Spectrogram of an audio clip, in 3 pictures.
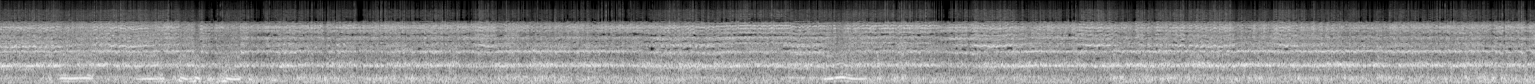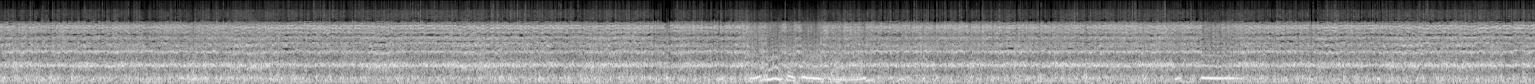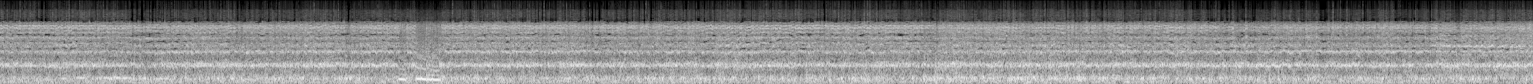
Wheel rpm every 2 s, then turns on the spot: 220, 230, 230, 230, 230, 220, 220, 230, 240, 230, 230, 230, 230, 230, 230, 230, 230, 230, 230, 230, 230, 230, 230.
none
